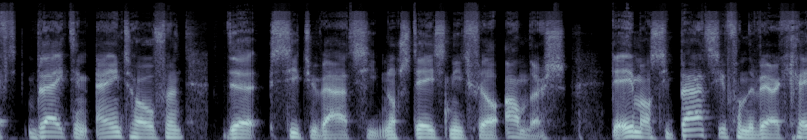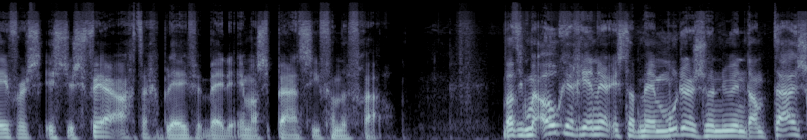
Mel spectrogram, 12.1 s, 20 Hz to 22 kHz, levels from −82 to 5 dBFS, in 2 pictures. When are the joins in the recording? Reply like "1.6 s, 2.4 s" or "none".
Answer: 1.5 s, 9.7 s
